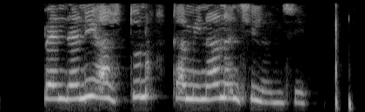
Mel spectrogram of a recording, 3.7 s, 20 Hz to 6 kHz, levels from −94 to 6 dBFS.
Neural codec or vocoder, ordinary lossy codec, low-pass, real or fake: none; MP3, 48 kbps; 5.4 kHz; real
